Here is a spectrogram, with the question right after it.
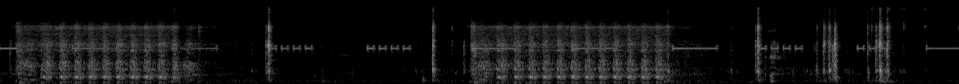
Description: HONDA CRV 2010 MODEL: ENGINE CRANKING BUT WON'T START ( MADALI LANG PO ITONG GAWIN )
